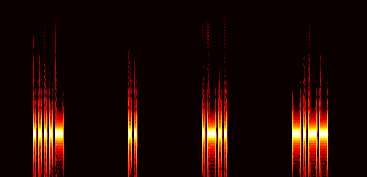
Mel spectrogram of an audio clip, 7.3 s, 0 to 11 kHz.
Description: Morse code, heard as a keyed tone, about 22 wpm, spaced as for 6 wpm, 700 Hz. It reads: 4ILY
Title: USA Call Signs - 8x Character Spacing - 22wpm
